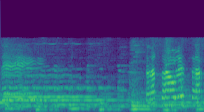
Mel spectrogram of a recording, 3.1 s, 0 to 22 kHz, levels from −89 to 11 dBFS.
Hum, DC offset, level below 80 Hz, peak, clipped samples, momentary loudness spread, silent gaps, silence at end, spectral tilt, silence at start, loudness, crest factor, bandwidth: none; under 0.1%; -48 dBFS; -2 dBFS; under 0.1%; 12 LU; none; 0 s; -4.5 dB/octave; 0 s; -18 LUFS; 16 dB; 5.6 kHz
